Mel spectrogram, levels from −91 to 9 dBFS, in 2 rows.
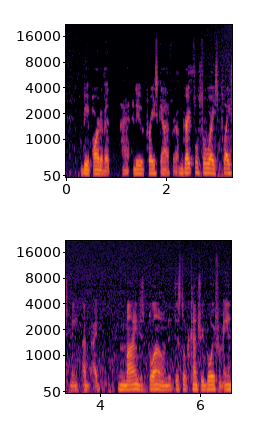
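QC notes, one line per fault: Throughout: overdone noise removal. The quieter edges of the speech are hollowed out, while the gaps between phrases drop to near silence scattered with twinkling specks. A noise reduction stage was pushed too hard on a noisy source: any frequency band sitting close to its noise estimate gets pulled far down or switched off outright, so low-level parts of the voice are removed along with the noise, and stray surviving bands flicker as the specks.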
